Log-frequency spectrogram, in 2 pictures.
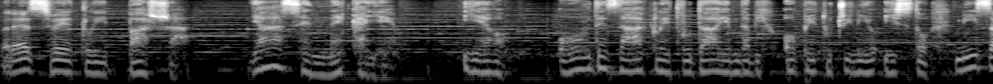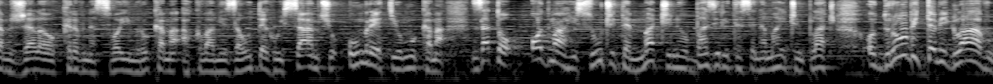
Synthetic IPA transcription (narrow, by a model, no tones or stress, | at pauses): pɾesʋeːt̪lipaʃa̰ | jaːsenekʰajḛːm | ieʋo̞ | oːʋd̪e̞zaːkleːt̪ʋud̪aːje̞md̪abixo̞pe̞ːt̪ut͡ʃinio̞ʔist̪o̞ː | niːsamʒe̞le̞o̞kr̩ʋnasʋo̞jiːmɾukamaʔako̞ʋamje̞zaut̪e̞xuisaːmt͡ɕuumɾeːt̪iumukama | zat̪o̞ː | o̞d̪maːxisuːt͡ʃit̪e̞mat͡ʃineobaziɾit̪e̞se̞namajt͡ʃimplˠat͡ʃod̪ɾuːbit̪e̞miɡlˠaːʋu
